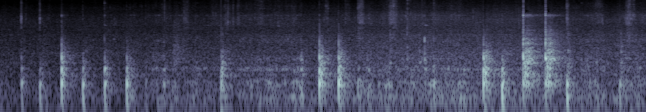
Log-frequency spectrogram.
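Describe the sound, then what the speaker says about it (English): Salt and spices pounded in a mortar and pestle for pickling, a run of sharp, close hard knocks in uneven bursts with brief pauses, loud and clear with no talk. "It's going to help you break down the rest of the spices as you smash them."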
